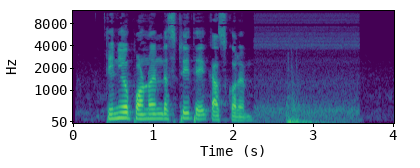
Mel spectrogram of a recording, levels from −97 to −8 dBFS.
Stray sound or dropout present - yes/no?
yes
